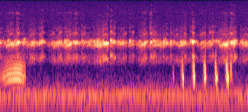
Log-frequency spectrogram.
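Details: California red-legged frog, a quiet species audible only close up, calling on a recording. A short harmonic sweep opens, then a rapid train of soft low pulses follows near the end, with a constant high drone behind.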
